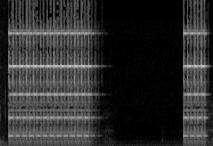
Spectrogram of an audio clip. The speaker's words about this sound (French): On a un appel encore. Euh, qui ça? Écoute, je sais pas, le téléphone est rouge.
